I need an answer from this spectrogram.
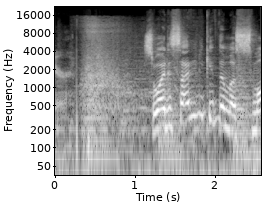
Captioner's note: person exhaling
